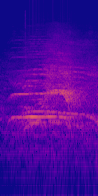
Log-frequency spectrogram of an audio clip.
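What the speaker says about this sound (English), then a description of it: "as you can hear, the crowd are having a great time tonight" A live darts finals night crowd roars and cheers for about two seconds, swelling to a peak and fading slightly, loud and full with many voices shouting together.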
